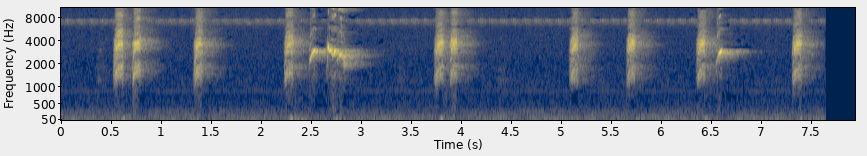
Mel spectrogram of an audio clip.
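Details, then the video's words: Sooty-headed bulbul (kutilang) giving short harsh chirps, often in pairs, spaced about a second apart, with two brief whistled slurs among them, over a continuous faint high whine. "BURUNG KUTILANG GACOR"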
